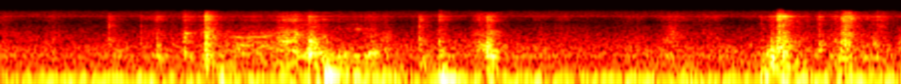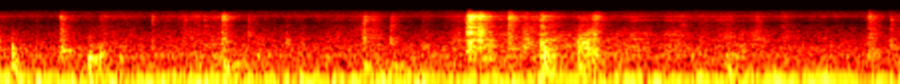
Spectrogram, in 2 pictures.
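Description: Scattered rustles and clicks of paper and an envelope being handled with gloved hands, with a few louder handling knocks about five and eight and a half seconds in.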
